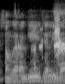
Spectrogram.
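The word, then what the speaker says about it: 손가락이 잘리다: Son Son soniragi si ini dibacanya songarag jalida iya songgaragi jalida Mana nihah jawabannya ini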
